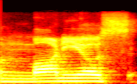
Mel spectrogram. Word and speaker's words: Monios: And that is the Monios L grow light. So Monios is spelt MONIOS-L.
